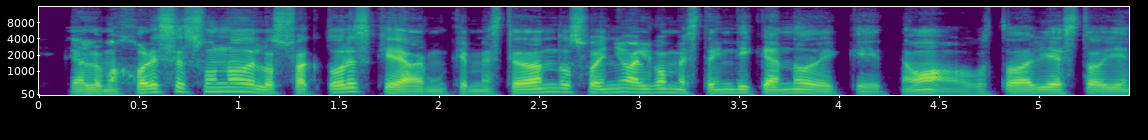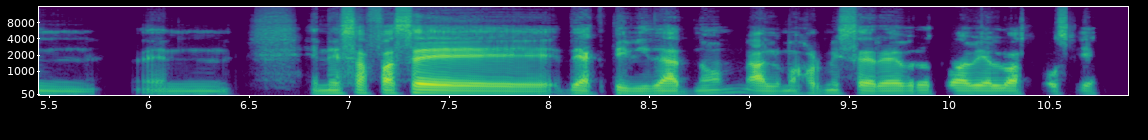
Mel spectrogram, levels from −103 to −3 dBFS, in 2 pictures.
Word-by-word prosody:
Y - - -4
a - - -1
lo 105 - -1
mejor 105 +5 0
ese 150 +3 +2
es 160 - -2
uno 165 0 0
de 160 - +3
los 110 - -1
factores 165 +4 0
que, - - +3
aunque 100 0 -1
me 100 - -10
esté 100 - -4
dando 145 +4 +3
sueño, 140 +2 0
algo 140 +1 +2
me 120 -4 -5
está 115 - -4
indicando 120 0 -1
de 100 -3 -5
que, 85 - -10
no, 90 +1 0
todavía 110 +2 +1
estoy 110 -1 -2
en 90 -4 -14 0.2
en 95 +1 -15 0.4
en 105 +1 -10
esa 105 - +1
fase 100 -6 +5
de - - 0
actividad, 100 -1 -1
¿no? 105 +3 -10
A 100 -1 +2
lo 95 - -11
mejor 100 +2 -9
mi 110 - -10
cerebro 100 0 -1
todavía 105 -1 0
lo 105 0 -1
asocie. - - -6
105 Hz, 225 wpm, -24 LUFS, 100-125 Hz, 0.4 s, fase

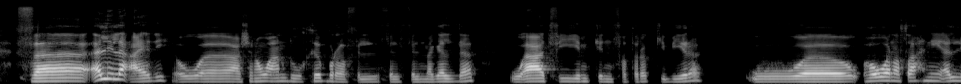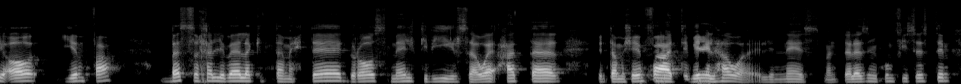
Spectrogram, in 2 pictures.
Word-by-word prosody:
فقال 150 - +5
لي: 260 - +3
"لأ 235 -1 +3
عادي." 150 +7 -2
هو 130 +2 -5 0.3
عشان 130 +3 -9
هو 145 +2 -2
عنده 145 -2 -5
خبرة 145 -2 -5
في 120 - -21
ال 120 +1 -12
في - - -16
ال 120 0 -10
في 120 - -14
المجال 130 +3 -5
ده، 150 +5 -6 0.3
وقعد 140 +3 +5
فيه 140 -1 -10
يمكن 135 -2 -10
فترات 120 +3 -12
كبيرة. 125 -5 -7 0.3
و - - -10 1.0
وهو 160 +4 +4
نصحني 165 0 -5
قال 150 - -3
لي: 165 -2 -3
"آه 160 +3 +3 0.3
ينفع. 155 +3 -2 0.5
بس 165 0 -2
خلِّ 160 0 -3
بالك 155 0 +1
أنت - - -8
محتاج 160 +6 -2
راس 150 +1 -3
مال 145 +2 -6
كبير 135 -1 -10
سواء 125 +1 -1
حتّى 145 -1 0 0.4
أنت 130 0 -4
مش 130 +1 -3
هينفع 145 0 +6
تبيع 140 +3 -1
الهوا 145 +1 -1 0.2
للناس، 115 +1 -11
ما 110 - -15
أنت 115 +2 -11
لازم 130 +3 -3
يكون 145 +2 -13
في 140 0 -15 0.2
system 160 +2 -8
140 Hz, 155 wpm, -21 LUFS, 130-155 Hz, 1.0 s, هينفع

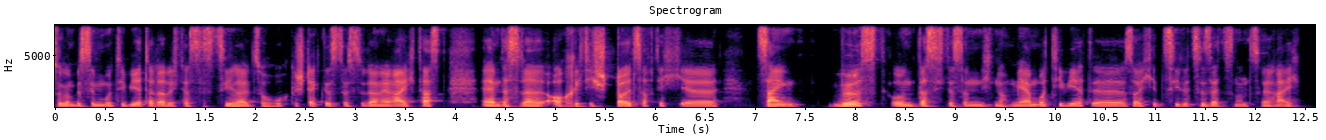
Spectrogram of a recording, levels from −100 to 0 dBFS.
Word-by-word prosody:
sogar 115 -2 +1
'n - - -4
bisschen 115 -1 +1
motivierter 115 +9 -2
dadurch, 115 -5 0
dass 110 0 -2
das 125 0 -3
Ziel 120 -2 -1
halt 110 -1 +1
so 110 +1 -4
hochgesteckt 135 +1 -6
ist, 130 0 0
das 115 +1 -2
du - - -12
dann 110 -1 +1
erreicht 110 +7 +1
hast, 160 0 +3 0.4
ähm, 110 -1 +4
dass 115 +1 +4
du - - -6
da 110 0 +2
auch - - +1
richtig 125 -1 -2
stolz 130 +1 +3
auf 175 - -5
dich, 175 - -10
äh, 150 +1 -1 0.4
sein 135 +3 +3 0.3
wirst 150 +9 +5
und 120 -2 0
dass 125 0 +4
dich - - -4
das 115 0 -1
dann 110 -1 -3
nicht 115 0 -8
noch 110 0 -6
mehr 110 -1 0
motiviert, 175 +5 -2
äh, 160 -1 0
solche 140 -3 -4
Ziele 140 +1 -2
zu 125 -3 -3
setzen 125 +5 -4
und 150 +1 -10
zu - - -5
erreichen? 120 +3 -4
125 Hz, 220 wpm, -25 LUFS, 115-140 Hz, 0.4 s, wirst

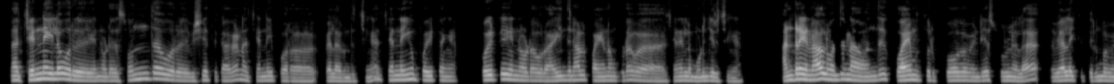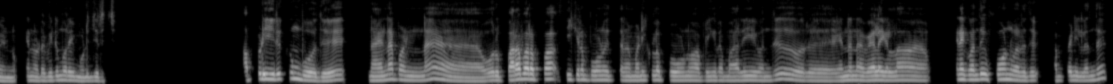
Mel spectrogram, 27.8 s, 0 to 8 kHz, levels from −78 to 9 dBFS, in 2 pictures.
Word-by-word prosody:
நான் 155 -2 +1
சென்னையில 195 +3 +6
ஒரு 155 -3 +4 0.2
என்னோட 140 0 -3 0.2
சொந்த 195 +5 0 0.2
ஒரு 145 -2 +1 0.2
விஷயத்துக்காக, 140 +1 -4
நான் 140 -4 -6
சென்னை 145 +1 -2
போற 130 -1 -4 0.5
வேல 130 -1 -1
இருந்துச்சுங்க. 120 +2 -7 0.2
சென்னையும் 165 +3 +1
போயிட்டேங்க. 150 -2 -1 0.4
போயிட்டு 170 +3 +3
என்னோட 150 -2 -1
ஒரு 135 - -1
5 155 +2 -1
நாள் 165 +1 0
பயணம் 140 0 -2
கூட 155 +3 -5
வ 145 - -1 0.4
சென்னைல 140 +1 -1
முடிஞ்சிருச்சுங்க. 125 -4 -3 0.6
அன்றைய 180 +4 +8
நாள் 190 +2 +8
வந்து 170 +3 +1
நான் 150 -3 +2
வந்து 150 +5 -2 0.2
கோயம்புத்தூர் 150 -1 +4 0.2
போக 145 0 +1
வேண்டிய 140 +3 -2
சூழ்நில, 140 -2 -2 0.4
வேலைக்கு 150 0 +1
திரும்ப 140 +2 -2
வேணும், 125 0 -4
என்னோட 135 -1 -3
விடுமுறை 150 0 -1
முடிஞ்சிருச்சு. 130 -1 -5 1.7
அப்பிடி 185 +5 +3
இருக்கும்போது, 175 -9 +1 0.5
நா - - -1
என்ன 180 +4 +1
பண்ணே 155 +1 -1 0.7
ஒரு 150 +1 +2
பரபரப்பா, 185 +3 +5 0.2
"சீக்கிரம் 175 -1 -4
போணோ, 160 0 0
இத்தன 150 -1 -5
மணிக்குள்ள 155 +1 -2
போநோ" 145 0 0
அப்டிங்கிற 145 +1 -5
மாரி 145 +1 -2 0.2
வந்து, 145 +5 -5 0.3
ஒரு 140 -1 -3 0.3
என்னன்ன 155 +1 0
வேலைகள்லா 150 0 +2 0.7
எனக்கு 175 -1 +2
வந்து 185 +2 +3
ஃபோன் 180 0 +1
வருது, 145 -1 -2 0.3
கம்பெனிலேந்து, 150 +5 -3
150 Hz, 135 wpm, -24 LUFS, 140-165 Hz, 1.7 s, அன்றைய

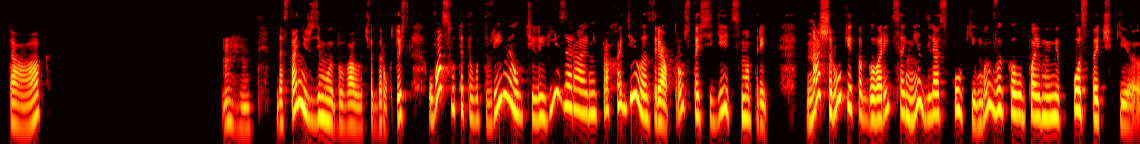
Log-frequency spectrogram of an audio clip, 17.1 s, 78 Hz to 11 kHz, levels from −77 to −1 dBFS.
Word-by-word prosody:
Так. 160 +8 -1 2.6
Мгм. 140 -4 -9 0.3
Достанешь 200 - +3
зимой, 180 -2 -1
бывалоча 150 0 -4
горох. 150 -1 -7
То 200 - +1
есть 210 - -5 0.3
у - - -4
вас - - +6
вот 270 0 -7
это 195 -7 -2
вот 185 -2 -10
время 330 - +2
у 215 -3 +1
телевизора 240 - -1
не 225 0 -2
проходило 285 - +2
зря, 175 -6 +4
просто 210 -7 -3
сидеть 210 +6 -4
смотреть. 185 -5 -4 0.5
Наши 430 - +3
руки, 370 -8 +2
как 230 -7 -2
говорится, 220 +6 +2
не 205 - +2
для 220 -4 +1
скуки. 220 -3 -4
Мы 160 - 0
выколупаем 215 -5 +1
ими 195 -1 0
косточки, 185 -10 +1
205 Hz, 115 wpm, -24 LUFS, 175-250 Hz, 2.6 s, вас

